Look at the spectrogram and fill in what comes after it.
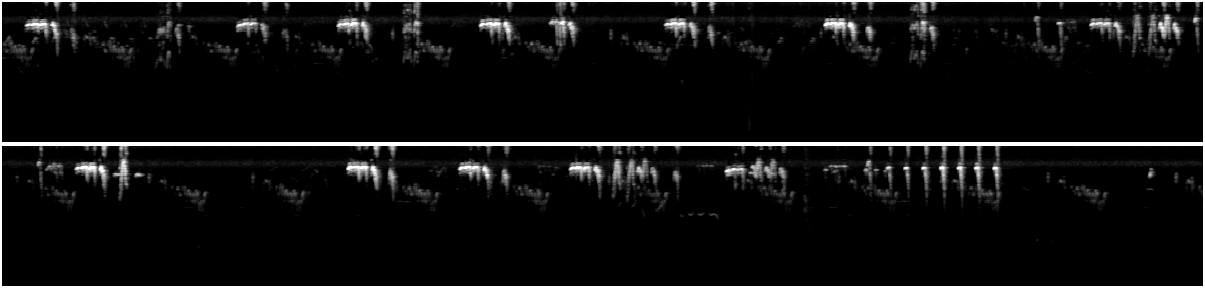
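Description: A small bird calling with sharp, high chirps that fall in pitch, about one a second, breaking into a quick run of rapid notes near the end.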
